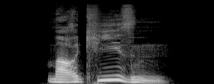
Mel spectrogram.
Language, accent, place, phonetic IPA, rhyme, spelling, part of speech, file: German, Germany, Berlin, [maʁˈkiːzn̩], -iːzn̩, Marquisen, noun, De-Marquisen.ogg
- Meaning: plural of Marquise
